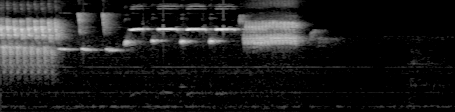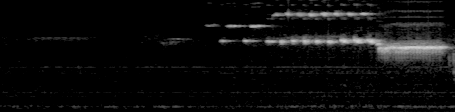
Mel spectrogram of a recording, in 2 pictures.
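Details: Singing-competition domestic canary, Pelotas, Brazil: loud buzzy and whistled notes for three seconds, a silent gap, then soft high tones swelling into a steady lower buzz.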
